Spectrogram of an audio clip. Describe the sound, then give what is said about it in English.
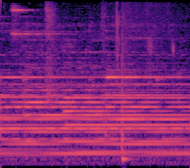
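An antique clock that keeps track of the day of the week and the moon cycle chimes, its bell tones ringing steadily with rich, layered overtones throughout, and a soft thump near the end. No one speaks. “This is the actual clock, and it is beautiful.”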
